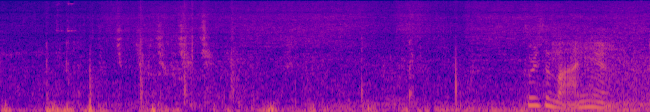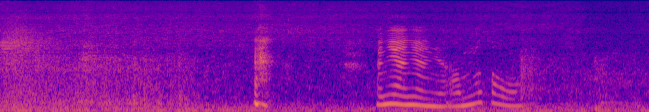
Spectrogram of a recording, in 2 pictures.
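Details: Seven-month-old neutered Ragdoll cat named Aoo, out walking through a newly opened apartment complex in South Korea, gives two drawn-out, wavering, tonal meows a few seconds apart over soft outdoor rustling and scattered clicks.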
